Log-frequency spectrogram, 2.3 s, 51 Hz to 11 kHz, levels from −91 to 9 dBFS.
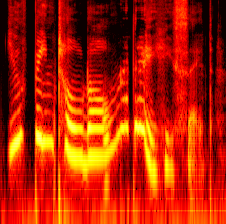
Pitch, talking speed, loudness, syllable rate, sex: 320 Hz, 185 wpm, -15 LUFS, 5.5 syllables/s, female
